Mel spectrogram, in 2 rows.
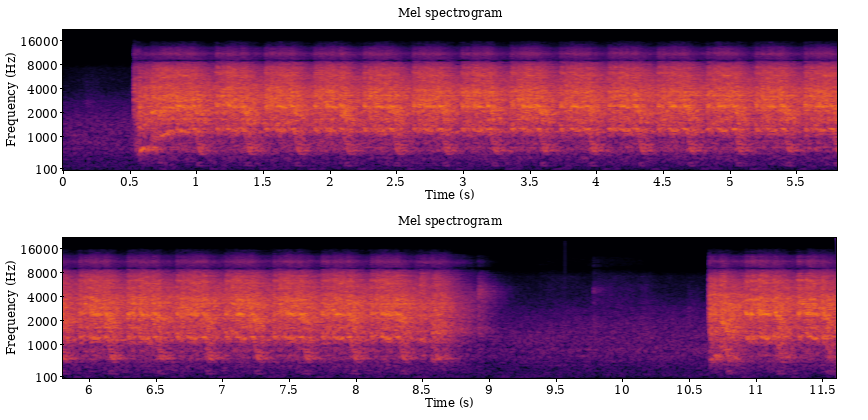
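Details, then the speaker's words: Arctic Cat Prowler UTV carbureted engine after rebuild with new pots, oil checked, first start attempt: even cranking near 167 beats a minute for eight seconds, repeated, never catching; no fuel at carburetor, fuel then squirted down carb. "Squirt a little down the carb and see what that does."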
